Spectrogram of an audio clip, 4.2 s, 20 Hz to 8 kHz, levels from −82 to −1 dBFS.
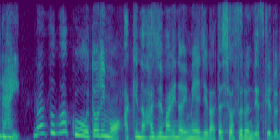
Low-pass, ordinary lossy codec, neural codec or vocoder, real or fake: none; none; codec, 16 kHz, 2 kbps, X-Codec, HuBERT features, trained on LibriSpeech; fake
